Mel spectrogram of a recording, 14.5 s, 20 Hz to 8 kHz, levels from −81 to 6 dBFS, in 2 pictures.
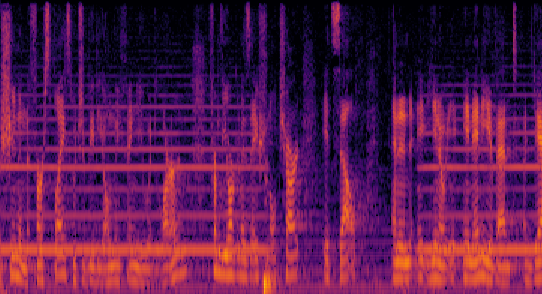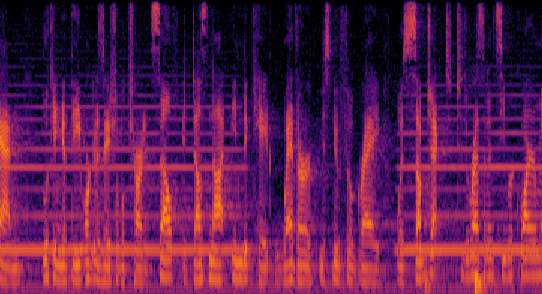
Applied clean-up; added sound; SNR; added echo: none; Wind instrument, woodwind instrument; 7 dB; none.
